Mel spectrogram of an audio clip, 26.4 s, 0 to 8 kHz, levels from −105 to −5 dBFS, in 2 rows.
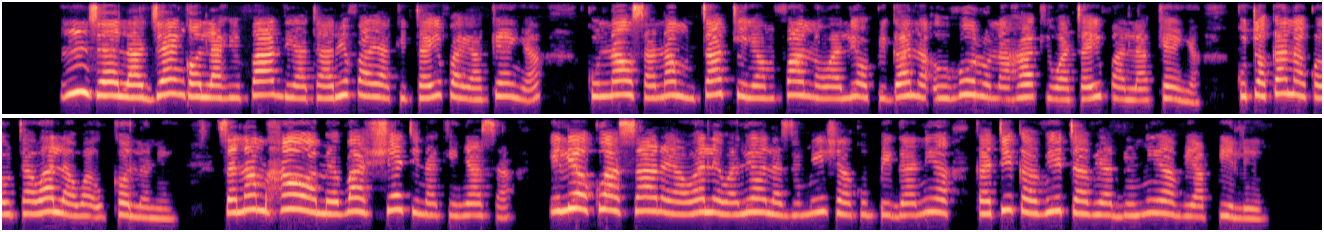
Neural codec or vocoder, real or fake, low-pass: none; real; 7.2 kHz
